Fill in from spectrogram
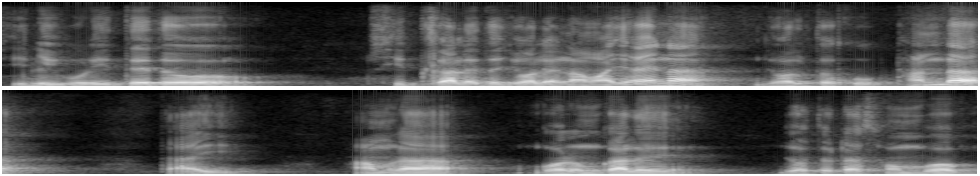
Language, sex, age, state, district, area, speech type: Bengali, male, 60+, West Bengal, Darjeeling, urban, spontaneous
